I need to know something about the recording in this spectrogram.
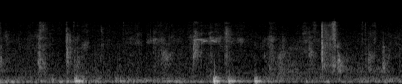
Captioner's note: papers rustle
